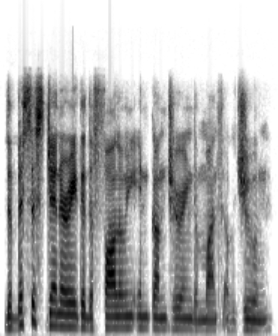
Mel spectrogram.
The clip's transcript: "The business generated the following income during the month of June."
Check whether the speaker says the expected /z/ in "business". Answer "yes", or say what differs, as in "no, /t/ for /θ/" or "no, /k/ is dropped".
no, /s/ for /z/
